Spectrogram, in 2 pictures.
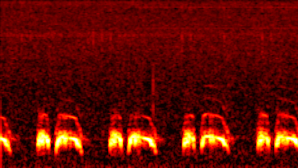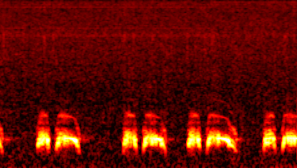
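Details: Spotted dove as a decoy bird for attracting wild doves, calling with paired soft coos, a clipped first note and a longer downward-curving second, about one pair per second over a quiet background.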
